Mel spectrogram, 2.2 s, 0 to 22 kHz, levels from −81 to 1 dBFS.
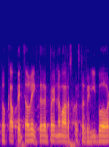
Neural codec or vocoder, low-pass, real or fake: codec, 16 kHz, 1 kbps, X-Codec, HuBERT features, trained on general audio; 7.2 kHz; fake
